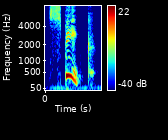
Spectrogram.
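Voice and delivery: a judge-like queen ordering; commanding queen. A narrator's reading. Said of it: "said the Queen".

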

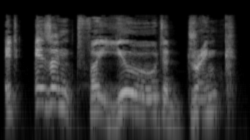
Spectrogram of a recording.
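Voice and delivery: loud, slow, scolding captain; angry shout. A narrator's reading. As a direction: hammer it out slowly at a sailor. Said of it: "he shouted".

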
